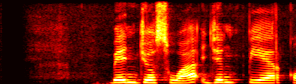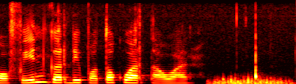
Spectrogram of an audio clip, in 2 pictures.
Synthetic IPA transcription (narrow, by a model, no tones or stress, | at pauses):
bɛnd͡ʒosuad͡ʒɨŋpiɛrkɔfinkɨrdipɔt̪ɔkuwart̪awan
